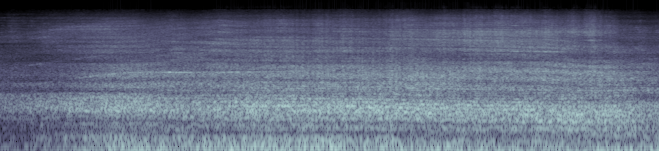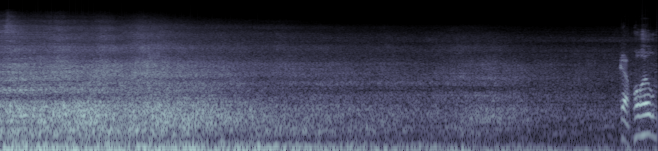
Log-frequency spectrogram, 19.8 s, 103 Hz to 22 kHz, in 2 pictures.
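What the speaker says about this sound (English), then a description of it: "Ryanair departing to Dublin, flight 555 EI EKG." A Ryanair jet departing for Dublin thunders loudly, peaking early and then slowly fading as it climbs away, with talking heard over the roar.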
